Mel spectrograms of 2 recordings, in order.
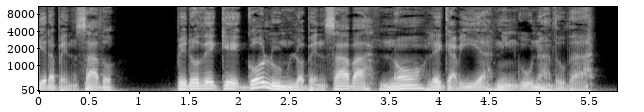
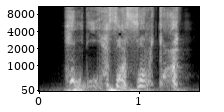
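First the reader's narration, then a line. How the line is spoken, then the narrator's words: Fearful murmur. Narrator (Spanish): murmuró, como si el día pudiese oírlo y saltarle encima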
